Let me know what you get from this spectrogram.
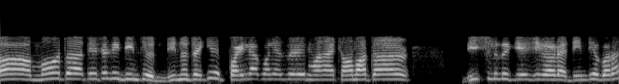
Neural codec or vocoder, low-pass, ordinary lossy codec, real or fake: codec, 16 kHz, 1 kbps, X-Codec, HuBERT features, trained on general audio; 3.6 kHz; Opus, 32 kbps; fake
